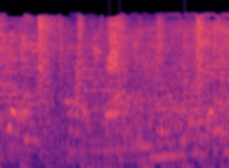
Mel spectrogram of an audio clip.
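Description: Drag-racing motorcycle launching and accelerating down the strip, its engine pitch rising steadily, heard under background music with a steady beat.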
